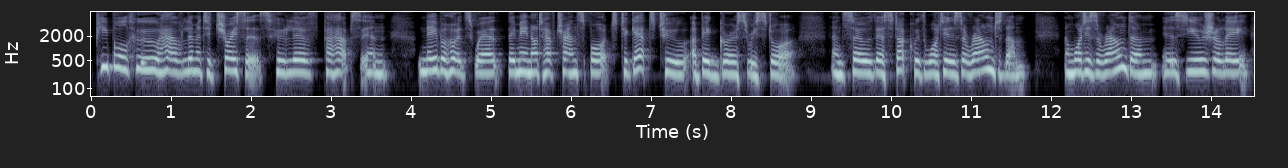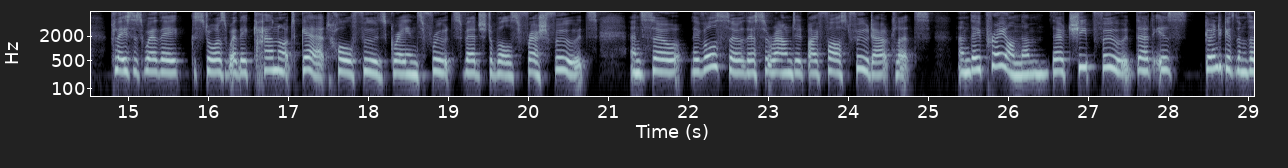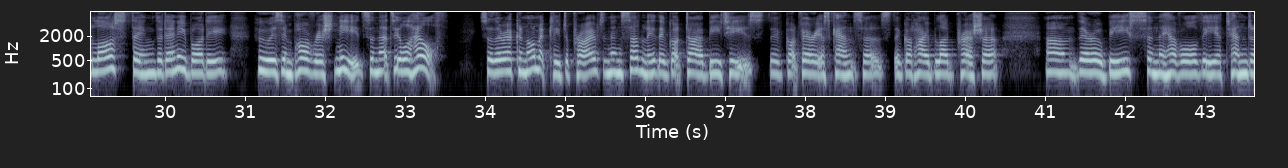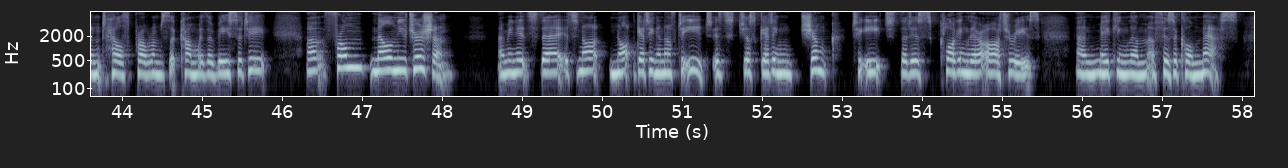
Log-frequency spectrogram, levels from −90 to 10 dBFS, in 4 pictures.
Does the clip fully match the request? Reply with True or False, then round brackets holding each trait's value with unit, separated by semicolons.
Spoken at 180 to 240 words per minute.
False (160 wpm)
